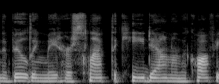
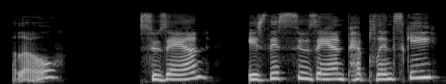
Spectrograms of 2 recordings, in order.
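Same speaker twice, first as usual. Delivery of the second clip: higher, raised call down the line; shouting into the phone; 8 semitones higher, 3 dB louder than usual. Acted. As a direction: call out to a deaf listener. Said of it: "Iris shouted into the phone".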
